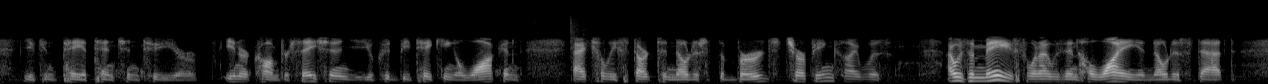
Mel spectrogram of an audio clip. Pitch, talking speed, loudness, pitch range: 125 Hz, 165 wpm, -31 LUFS, 115-145 Hz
